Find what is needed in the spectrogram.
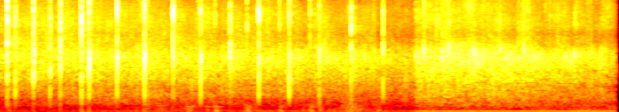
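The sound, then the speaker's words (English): An audience applauds to thank the people involved in a ministry: sharp individual claps stand out over a dense, steady patter of many hands, and the clapping thickens and grows fuller toward the end. “But would you join me in a round of applause of just thanking these people?”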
